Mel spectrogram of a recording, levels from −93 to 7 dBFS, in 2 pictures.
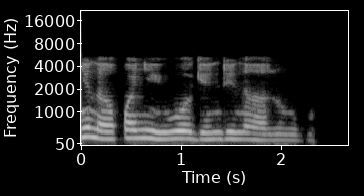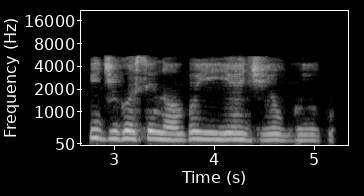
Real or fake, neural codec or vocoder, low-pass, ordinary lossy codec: fake; codec, 16 kHz, 8 kbps, FreqCodec, smaller model; 5.4 kHz; AAC, 32 kbps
